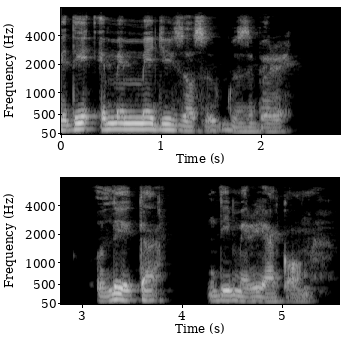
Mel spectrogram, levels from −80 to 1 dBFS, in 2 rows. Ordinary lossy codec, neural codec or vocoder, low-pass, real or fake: none; none; 7.2 kHz; real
